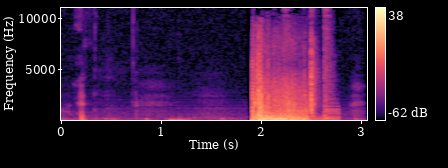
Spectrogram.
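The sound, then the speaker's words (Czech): A sudden loud video game explosion bursts out for under a second, a harsh crackling blast with low rumble, preceded by a few faint soft thuds in near silence. “Je to z nějaký strategie”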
